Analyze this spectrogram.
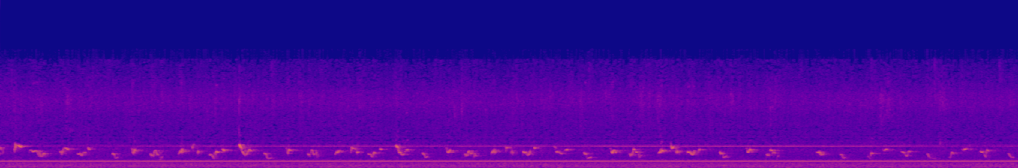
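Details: Sooty-headed bulbul in ropel style at morning, delivering a long, continuous chatter of quick bright chirps and slurred whistles, densely packed and uneven in rhythm, with a constant low hum behind.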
